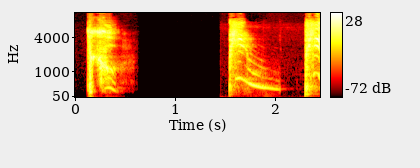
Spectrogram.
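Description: A person's short, cough-like vocal burst, then dead silence, then a voice sliding downward in pitch near the end.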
